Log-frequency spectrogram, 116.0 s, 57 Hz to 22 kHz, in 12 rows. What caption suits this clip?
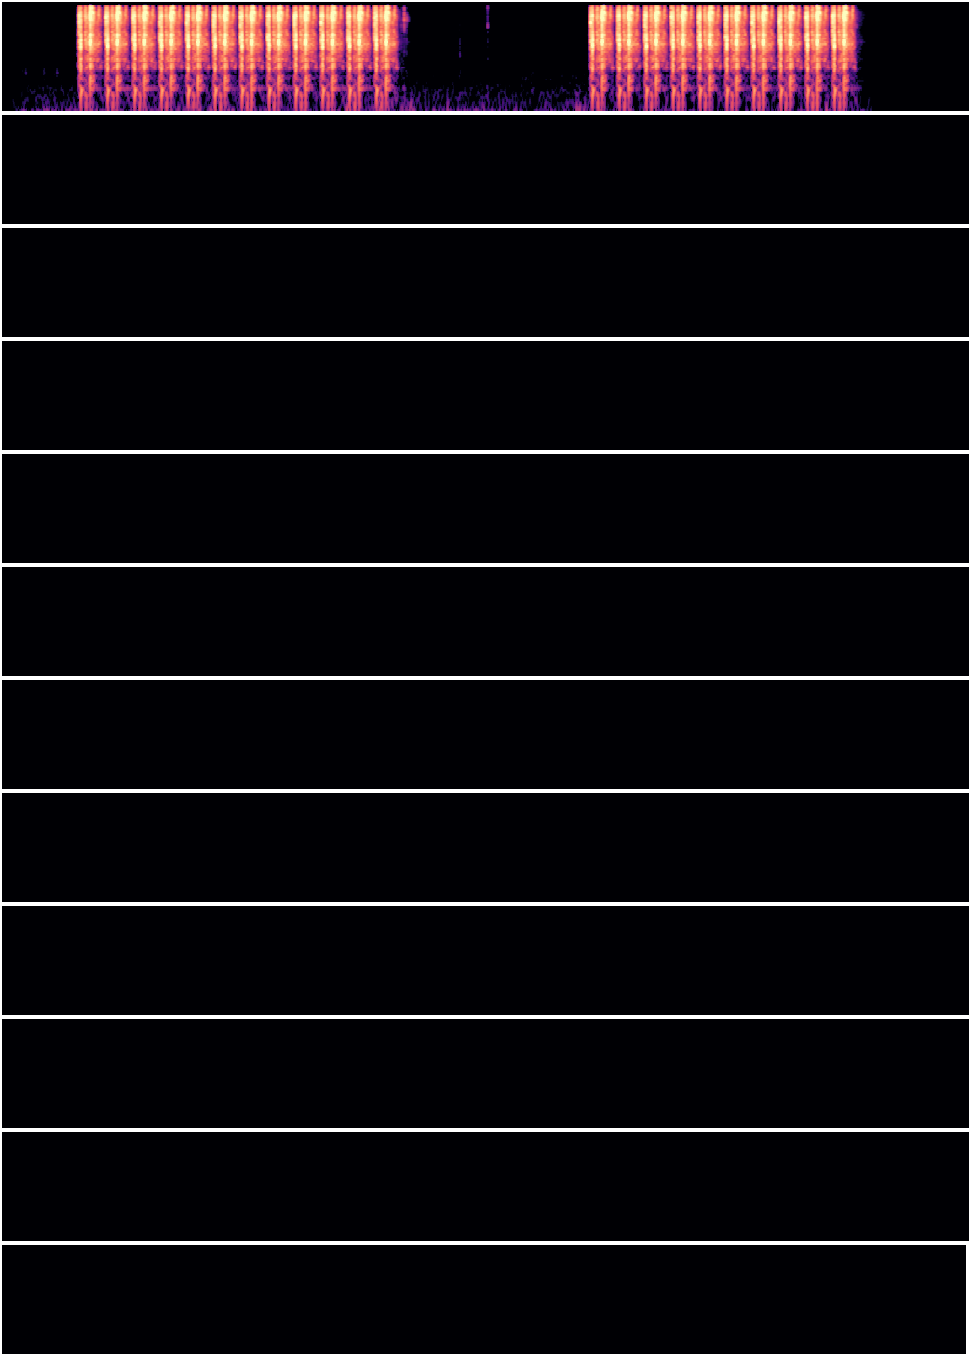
Canon EOS 5D Mark II - Burst Shot
A Canon EOS 5D Mark II - Sound of burst shot.
camera, click, environmental-sounds-researchshutter, photo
